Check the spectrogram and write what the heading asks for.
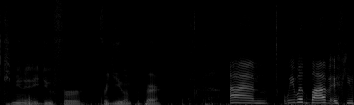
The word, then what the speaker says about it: Prepear: So it's spelled Prepear like the fruit. P-E-A-R. Like a pair of pears, yes.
